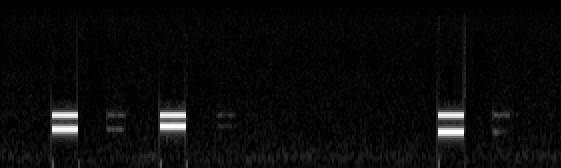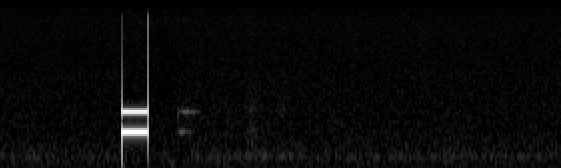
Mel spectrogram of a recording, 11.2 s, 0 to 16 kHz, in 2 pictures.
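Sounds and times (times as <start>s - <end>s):
telephone keypad DTMF dialing tones on an automated phone line: 0.5s - 1.9s, 4.4s - 4.6s, 6.8s - 7.6s.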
